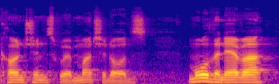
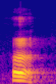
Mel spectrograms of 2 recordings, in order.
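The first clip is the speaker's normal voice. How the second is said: pleased huh; 11 semitones higher, 9 dB louder than usual. Acted. Smith reacting with approval.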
